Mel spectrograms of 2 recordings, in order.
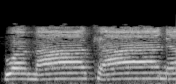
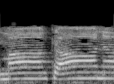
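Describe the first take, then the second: First: وَمَا كَانَ chanted slowly with the وَ; correct version. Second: مَا كَانَ recited slowly without the وَ; slow recited مَا كَانَ as the mistaken form; wrong version. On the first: Teacher giving the right reading, chanted. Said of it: "نہیں بلکہ وَمَا كَانَ". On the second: Teacher showing the wrong reading slowly. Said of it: "تو وہ مَا كَانَ نہیں بلکہ وَمَا كَانَ". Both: Shown as a demonstration.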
